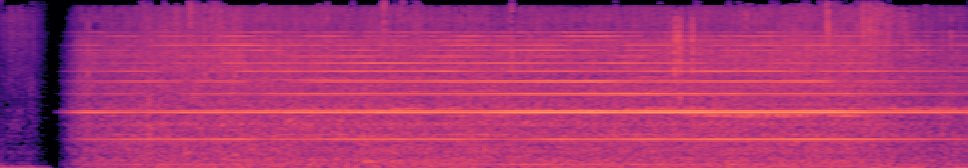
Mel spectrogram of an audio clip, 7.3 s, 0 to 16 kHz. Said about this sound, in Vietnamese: Đúng 1 giờ 55 phút, tiếng còi xe báo hiệu vang lên, thông báo lễ tách đôi cầu sắp sửa bắt đầu.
